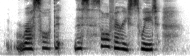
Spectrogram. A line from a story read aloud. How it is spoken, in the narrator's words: I said nervously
